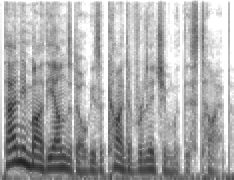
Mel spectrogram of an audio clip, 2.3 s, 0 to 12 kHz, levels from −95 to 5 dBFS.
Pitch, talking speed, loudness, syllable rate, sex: 140 Hz, 335 wpm, -19 LUFS, 7.8 syllables/s, male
